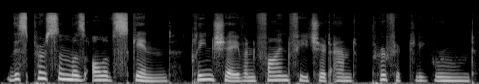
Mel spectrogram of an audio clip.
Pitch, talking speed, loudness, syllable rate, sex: 185 Hz, 150 wpm, -21 LUFS, 5.0 syllables/s, female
